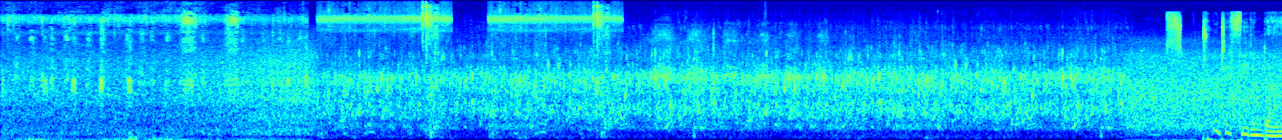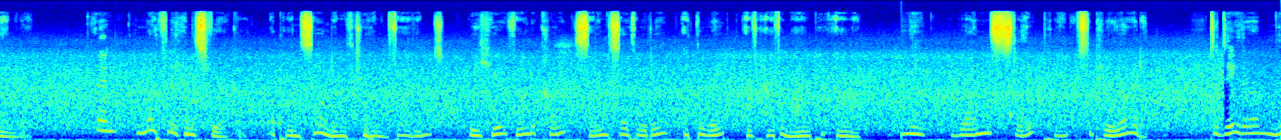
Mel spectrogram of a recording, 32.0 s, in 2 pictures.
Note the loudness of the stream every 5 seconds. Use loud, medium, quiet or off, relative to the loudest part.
medium, loud, loud, loud, loud, loud, loud.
